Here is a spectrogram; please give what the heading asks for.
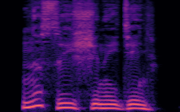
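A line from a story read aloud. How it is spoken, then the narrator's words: Sigh. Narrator (Russian): вздохнула Мичика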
